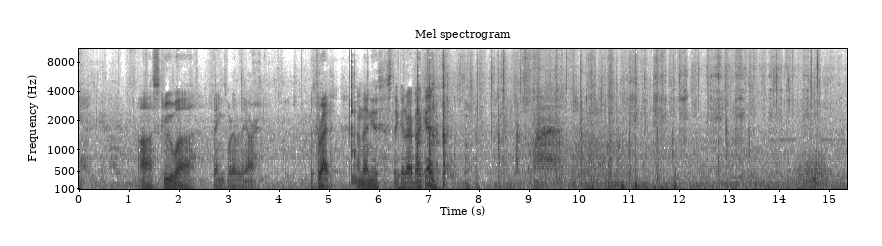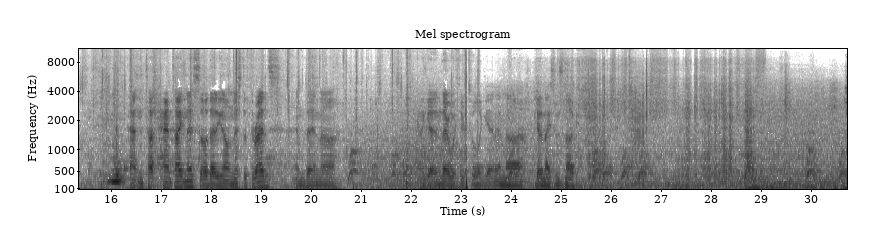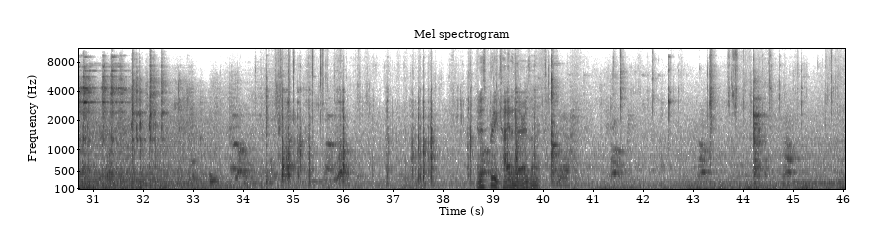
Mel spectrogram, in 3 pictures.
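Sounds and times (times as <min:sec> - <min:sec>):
rasping scrape: 0:07.0 - 0:17.8, 0:25.1 - 0:29.4.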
